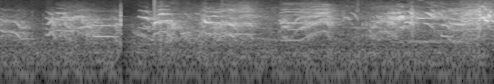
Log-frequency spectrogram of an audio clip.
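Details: Rose-ringed parakeets, free-living in the Netherlands, screech harshly. Shrill squawks overlap, a short break comes just before one second, and then the raucous calling returns with sharper piercing notes toward the end.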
